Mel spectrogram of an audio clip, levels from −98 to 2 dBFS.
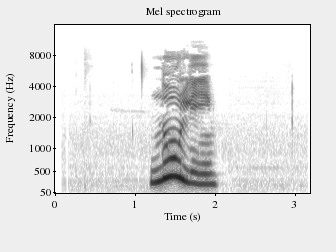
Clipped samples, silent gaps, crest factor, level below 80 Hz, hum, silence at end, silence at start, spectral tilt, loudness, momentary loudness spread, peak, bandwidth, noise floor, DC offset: under 0.1%; none; 16 dB; -84 dBFS; none; 1.2 s; 1.2 s; -4.5 dB/octave; -20 LUFS; 14 LU; -10 dBFS; 8.8 kHz; -73 dBFS; under 0.1%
